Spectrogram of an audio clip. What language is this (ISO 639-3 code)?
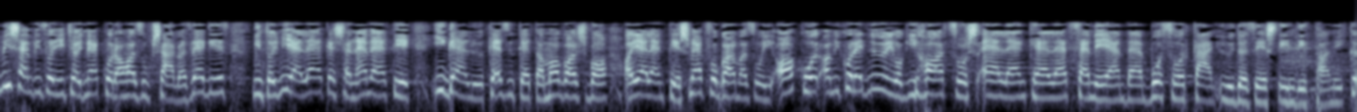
hun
